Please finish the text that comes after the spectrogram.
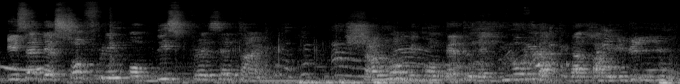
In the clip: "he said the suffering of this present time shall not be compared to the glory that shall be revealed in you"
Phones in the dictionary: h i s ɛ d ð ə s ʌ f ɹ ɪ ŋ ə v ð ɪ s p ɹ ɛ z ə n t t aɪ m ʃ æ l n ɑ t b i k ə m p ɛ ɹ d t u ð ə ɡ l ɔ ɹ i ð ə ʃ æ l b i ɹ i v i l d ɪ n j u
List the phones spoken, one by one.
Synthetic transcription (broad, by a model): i s ɛ d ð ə s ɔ f ɹ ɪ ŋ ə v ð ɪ s p ɹ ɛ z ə n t t aɪ m ʃ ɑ l n ɑ t b i k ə m p ɛ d t u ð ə ɡ l ɔ ɹ i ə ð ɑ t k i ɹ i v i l ɪ n j u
